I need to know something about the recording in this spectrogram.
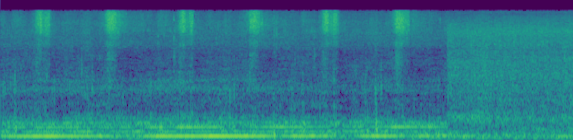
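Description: An excavator engine rumbles steadily nearby.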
